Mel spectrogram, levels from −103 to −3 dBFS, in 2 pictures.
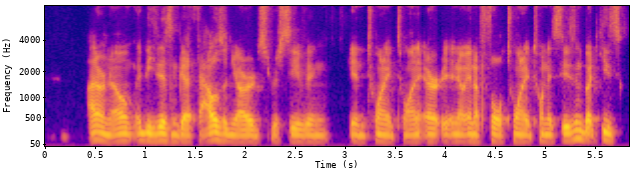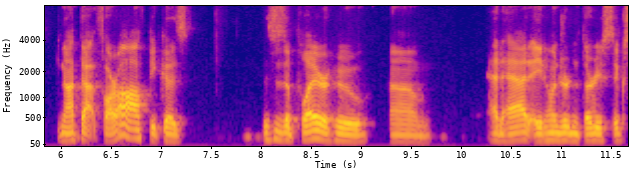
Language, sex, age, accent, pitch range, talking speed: English, male, 20-39, American, 95-110 Hz, 190 wpm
